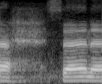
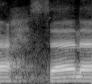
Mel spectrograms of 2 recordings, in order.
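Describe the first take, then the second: The two takes are said the same way.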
